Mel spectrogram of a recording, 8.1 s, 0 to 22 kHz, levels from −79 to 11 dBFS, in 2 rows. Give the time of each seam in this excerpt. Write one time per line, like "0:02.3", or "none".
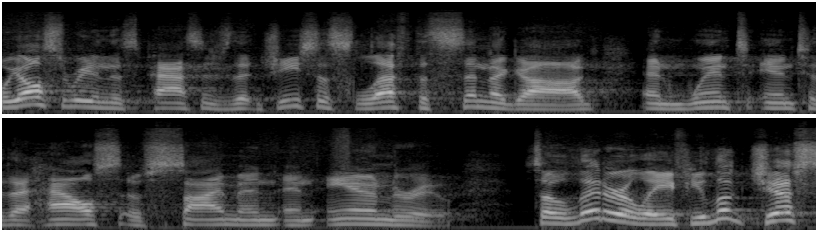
none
